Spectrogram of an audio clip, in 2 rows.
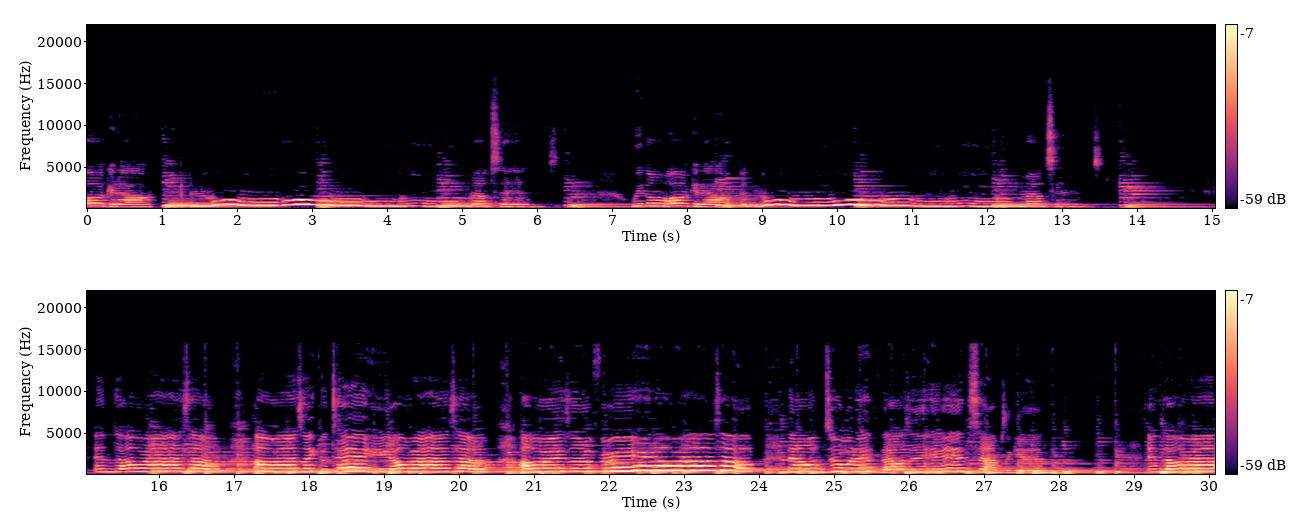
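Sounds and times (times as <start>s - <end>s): woman singing: 0.0s - 6.3s, 7.3s - 13.6s, 15.2s - 28.2s, 28.8s - 30.0s
ukulele strumming: 0.0s - 30.0s.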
